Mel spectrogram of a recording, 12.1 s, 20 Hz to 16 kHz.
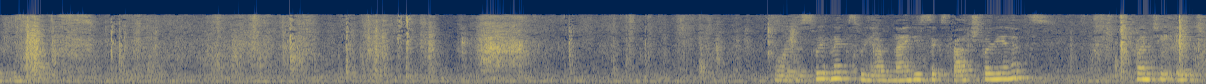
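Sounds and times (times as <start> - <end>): paper rustling: 0.0 - 8.8, 10.6 - 12.0.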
